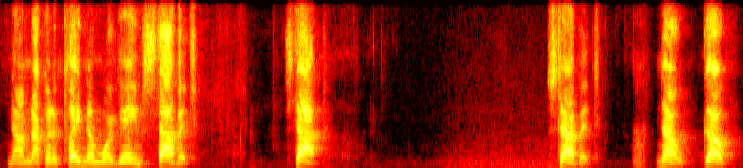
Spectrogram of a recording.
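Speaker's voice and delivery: telling off the dog on a live reading, a firm scold. Real, not acted. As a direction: tell the dog off sharply.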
